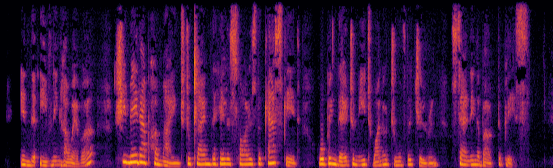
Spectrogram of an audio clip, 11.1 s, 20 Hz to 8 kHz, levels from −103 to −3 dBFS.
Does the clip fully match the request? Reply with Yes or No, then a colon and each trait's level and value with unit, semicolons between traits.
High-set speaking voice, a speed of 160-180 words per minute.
Yes: high, 220 Hz; average, 175 wpm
